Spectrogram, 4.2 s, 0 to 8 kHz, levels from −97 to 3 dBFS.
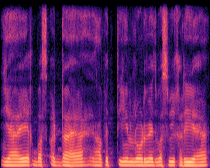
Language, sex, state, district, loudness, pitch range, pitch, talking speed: Hindi, male, Uttar Pradesh, Saharanpur, -15 LUFS, 155-160 Hz, 155 Hz, 185 wpm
